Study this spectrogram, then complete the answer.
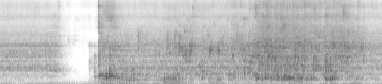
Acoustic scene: restroom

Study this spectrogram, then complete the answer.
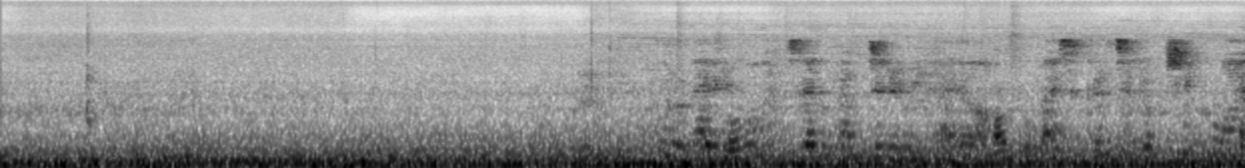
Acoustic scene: subway train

